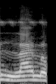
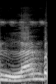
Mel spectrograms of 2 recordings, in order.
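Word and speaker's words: lamb: जैसे एग्जांपल देखिए यहां पे एक शब्द है जिसको आपने लम पढ़ा। आपने लंब नहीं पढ़ा। ब नहीं पढ़ा। लंब आपने लम पढ़ा। इसको हम लैम पढ़ते हैं। लम नहीं तो लम म बी साइलेंट रहा।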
